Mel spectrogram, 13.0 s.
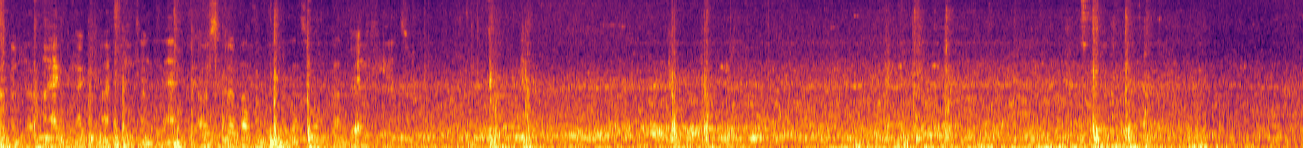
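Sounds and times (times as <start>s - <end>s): rumble of wheels on rail: 0.0s - 13.0s
wheels clicking over rail joints: 0.0s - 13.0s.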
